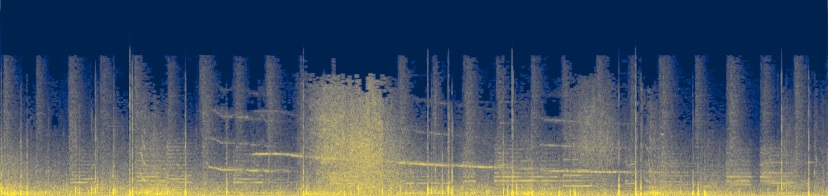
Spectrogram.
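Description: Fireworks sound effect: repeated bangs and pops, a burst of crackle a few seconds in, and thin whistles that fall slowly in pitch, over background music with steady low notes.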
